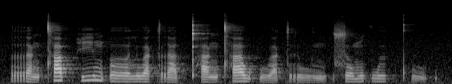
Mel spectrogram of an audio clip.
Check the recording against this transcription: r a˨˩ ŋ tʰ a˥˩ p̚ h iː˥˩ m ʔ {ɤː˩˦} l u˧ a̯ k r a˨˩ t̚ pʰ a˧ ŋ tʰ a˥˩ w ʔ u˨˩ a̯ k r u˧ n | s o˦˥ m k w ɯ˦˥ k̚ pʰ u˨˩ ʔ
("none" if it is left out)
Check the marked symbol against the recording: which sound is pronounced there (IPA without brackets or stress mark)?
ɤː˧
